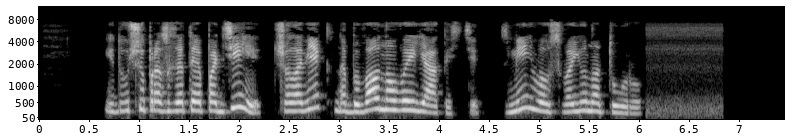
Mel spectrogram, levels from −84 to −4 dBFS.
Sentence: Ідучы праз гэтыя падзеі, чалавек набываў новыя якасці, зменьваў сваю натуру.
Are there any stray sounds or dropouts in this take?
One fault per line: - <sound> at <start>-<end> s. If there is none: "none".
none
